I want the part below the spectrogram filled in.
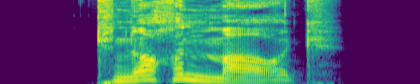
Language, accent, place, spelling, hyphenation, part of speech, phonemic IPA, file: German, Germany, Berlin, Knochenmark, Kno‧chen‧mark, noun, /ˈknɔxn̩maʁk/, De-Knochenmark.ogg
- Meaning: bone marrow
